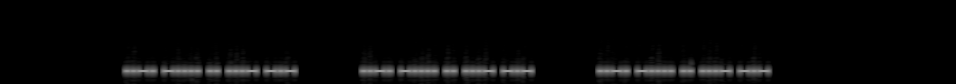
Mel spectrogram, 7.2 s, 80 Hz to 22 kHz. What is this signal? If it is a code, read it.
Morse code, heard as a keyed tone, about 52 wpm, 700 Hz. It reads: F6IVK F6IVK F6IVK
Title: DXCC-100 Call Signs - 5 Characters - Repeated 3x - 50wpm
